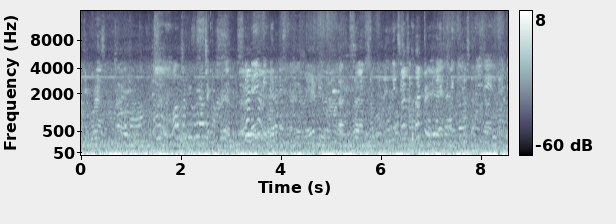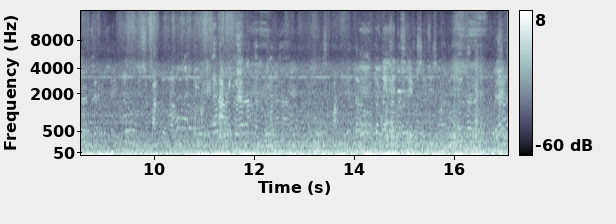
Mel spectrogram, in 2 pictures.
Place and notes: Changhua City, Changhua County - Inside the train compartment
Inside the train compartment, The train arrived, Station message broadcast
Binaural recordings, Sony PCM D100+ Soundman OKM II
17 February 2018, 09:22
